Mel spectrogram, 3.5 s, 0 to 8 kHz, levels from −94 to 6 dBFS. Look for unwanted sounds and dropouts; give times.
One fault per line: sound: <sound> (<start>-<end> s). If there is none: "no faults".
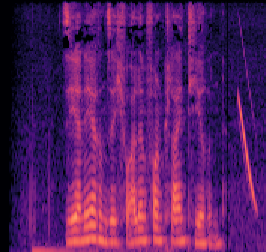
sound: chirp (3.2-3.4 s)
